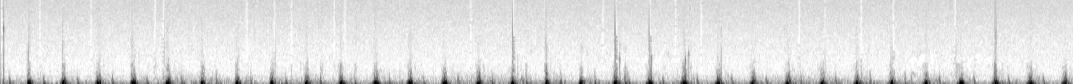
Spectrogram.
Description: My fastest heartbeat during workout (re-upload).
